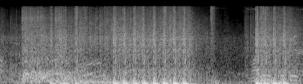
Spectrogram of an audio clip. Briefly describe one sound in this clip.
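Rapid gunshots ring out in a short burst.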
